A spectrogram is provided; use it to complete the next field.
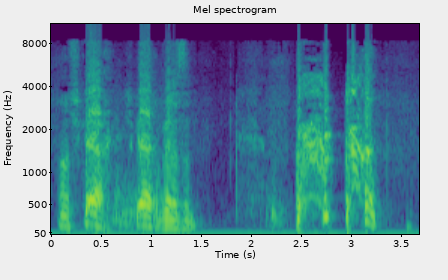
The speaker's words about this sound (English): I really stopped coughing but I'm just coughing again just to make sure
